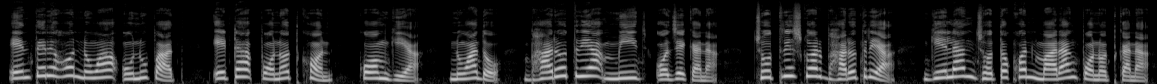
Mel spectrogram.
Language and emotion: Santali, neutral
